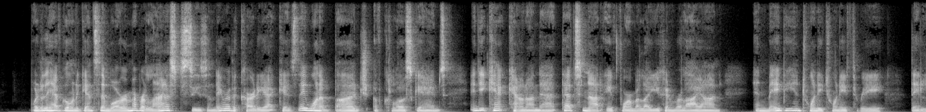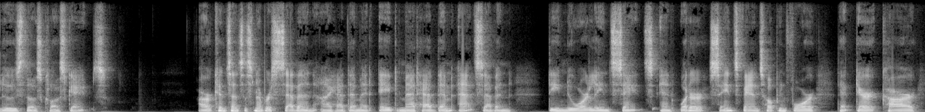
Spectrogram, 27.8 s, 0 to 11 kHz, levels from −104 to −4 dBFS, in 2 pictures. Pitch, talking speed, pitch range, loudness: 115 Hz, 160 wpm, 105-135 Hz, -20 LUFS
